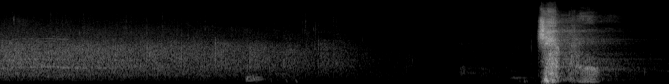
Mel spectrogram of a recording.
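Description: A Korean church congregation claps steadily as a broad crowd sound that fades out over a few seconds, followed by a pause and then a sudden sharp, loud sneeze-like burst nearby.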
